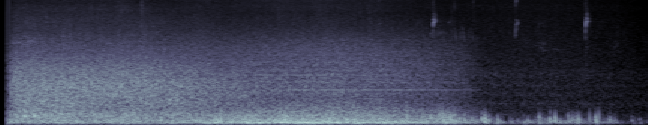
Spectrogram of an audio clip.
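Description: Wind rushing over the microphone, heaviest in the low end. It dies away in uneven gusts over the last two seconds, with a few faint high ticks near the end.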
